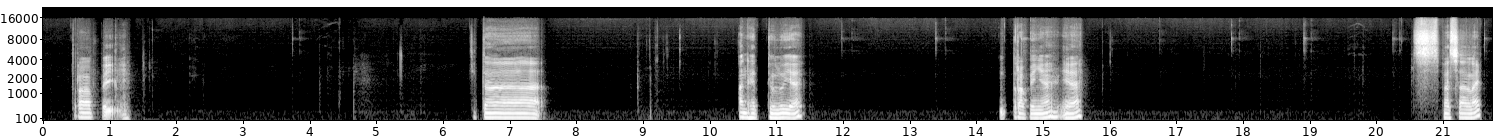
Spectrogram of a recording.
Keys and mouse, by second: 12.0 click, 13.4 click, 14.7 click, 16.1 middle click, 17.9 click, 19.0 click, 20.4 click.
